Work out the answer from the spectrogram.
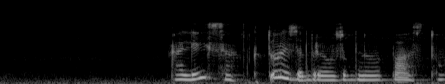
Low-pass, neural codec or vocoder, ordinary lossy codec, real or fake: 7.2 kHz; codec, 16 kHz, 16 kbps, FunCodec, trained on LibriTTS, 50 frames a second; none; fake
